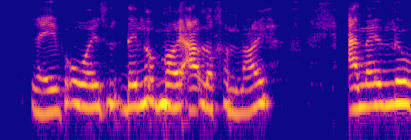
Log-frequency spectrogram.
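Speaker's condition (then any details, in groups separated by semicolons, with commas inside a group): Down syndrome; congenital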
